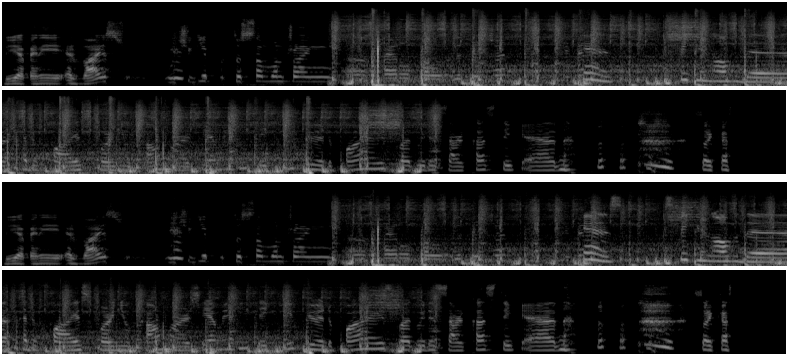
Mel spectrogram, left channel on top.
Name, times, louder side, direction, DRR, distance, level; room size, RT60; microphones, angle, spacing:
voice 1, 0.0-1.3 1.6-5.1 5.5-5.9 14.2-14.5, left 3 dB, 30° left, 3.8 m, -46 dB
sound 1, 3.3-12.3, left 2 dB, 15° left, 0.8 m, -40 dB
sound 2, 3.4-11.0, left 2 dB, 85° left, 1.6 m, -41 dB
voice 2, 5.8-6.1 6.6-13.9 14.2-15.1, right 3 dB, 35° right, 2.3 m, -41 dB
open air
head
